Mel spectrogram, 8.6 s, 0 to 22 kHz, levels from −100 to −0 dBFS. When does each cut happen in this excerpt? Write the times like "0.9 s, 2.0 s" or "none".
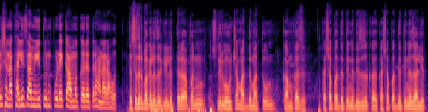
none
